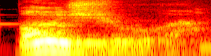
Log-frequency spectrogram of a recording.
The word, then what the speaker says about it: bonjour: it's not jew as in this english sound of jay jewel july you extract sh bonjour bonjour so in the former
